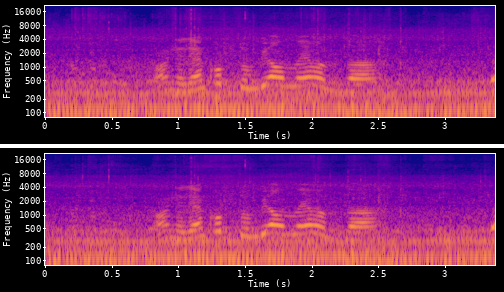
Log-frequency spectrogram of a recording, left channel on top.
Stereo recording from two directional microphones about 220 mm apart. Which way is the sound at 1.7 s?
50° left (ahead or behind).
